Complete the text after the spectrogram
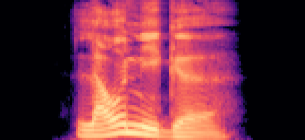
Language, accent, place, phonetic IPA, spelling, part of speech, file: German, Germany, Berlin, [ˈlaʊ̯nɪɡə], launige, adjective, De-launige.ogg
- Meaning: inflection of launig: 1. strong/mixed nominative/accusative feminine singular 2. strong nominative/accusative plural 3. weak nominative all-gender singular 4. weak accusative feminine/neuter singular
